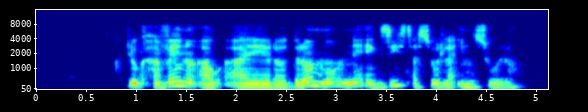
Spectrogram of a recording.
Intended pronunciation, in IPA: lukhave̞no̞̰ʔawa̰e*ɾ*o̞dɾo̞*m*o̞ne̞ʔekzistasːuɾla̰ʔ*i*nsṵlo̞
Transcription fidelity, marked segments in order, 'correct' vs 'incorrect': correct, correct, correct

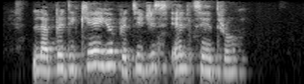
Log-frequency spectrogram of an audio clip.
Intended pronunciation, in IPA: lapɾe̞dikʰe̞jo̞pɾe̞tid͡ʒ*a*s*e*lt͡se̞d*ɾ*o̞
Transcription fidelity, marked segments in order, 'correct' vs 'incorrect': incorrect: i, correct, correct

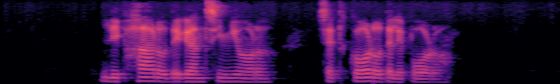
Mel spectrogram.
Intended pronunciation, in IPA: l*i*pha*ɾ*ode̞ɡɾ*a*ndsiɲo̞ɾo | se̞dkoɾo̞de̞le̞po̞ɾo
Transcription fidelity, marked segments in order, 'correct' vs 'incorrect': correct, correct, correct

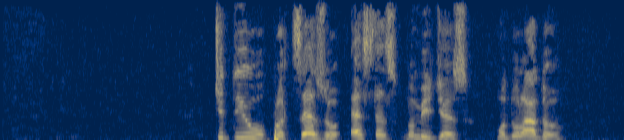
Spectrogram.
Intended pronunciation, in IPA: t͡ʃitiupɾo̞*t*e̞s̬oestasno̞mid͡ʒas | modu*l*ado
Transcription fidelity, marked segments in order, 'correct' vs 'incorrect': incorrect: t͡s, correct

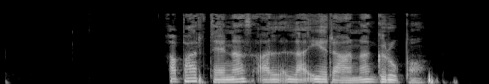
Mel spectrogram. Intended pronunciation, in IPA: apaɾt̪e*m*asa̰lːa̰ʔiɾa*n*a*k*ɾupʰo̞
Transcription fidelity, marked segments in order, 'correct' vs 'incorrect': incorrect: n, correct, incorrect: ɡ

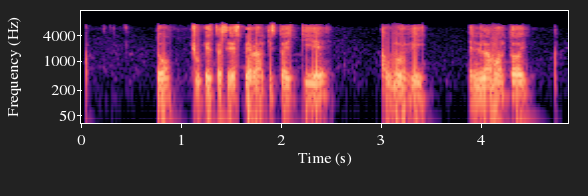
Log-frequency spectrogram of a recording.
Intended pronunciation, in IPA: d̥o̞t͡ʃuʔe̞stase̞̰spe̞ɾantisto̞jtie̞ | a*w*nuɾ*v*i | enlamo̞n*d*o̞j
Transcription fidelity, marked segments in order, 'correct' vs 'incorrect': correct, correct, incorrect: t

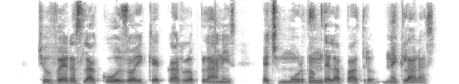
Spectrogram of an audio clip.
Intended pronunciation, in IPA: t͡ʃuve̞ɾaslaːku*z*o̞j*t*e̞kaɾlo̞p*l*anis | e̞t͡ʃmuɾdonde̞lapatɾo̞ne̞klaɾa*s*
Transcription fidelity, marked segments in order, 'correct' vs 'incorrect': correct, incorrect: k, correct, correct

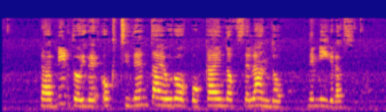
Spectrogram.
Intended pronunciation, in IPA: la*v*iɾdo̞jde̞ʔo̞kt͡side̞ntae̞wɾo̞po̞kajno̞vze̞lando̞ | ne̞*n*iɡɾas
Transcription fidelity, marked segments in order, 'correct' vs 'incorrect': incorrect: b, incorrect: m

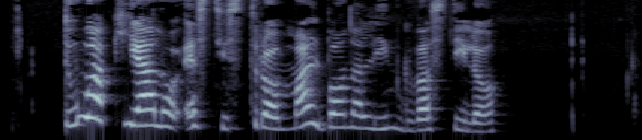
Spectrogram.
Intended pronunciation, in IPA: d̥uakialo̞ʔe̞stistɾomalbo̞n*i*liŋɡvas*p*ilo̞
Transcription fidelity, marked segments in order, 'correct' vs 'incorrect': incorrect: a, incorrect: t

